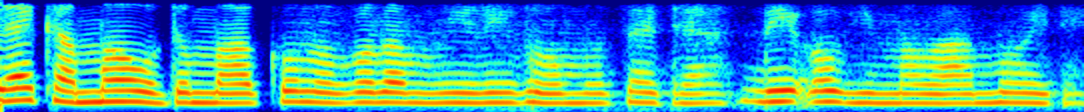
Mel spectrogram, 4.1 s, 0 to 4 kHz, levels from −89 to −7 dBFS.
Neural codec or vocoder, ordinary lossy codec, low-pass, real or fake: codec, 16 kHz in and 24 kHz out, 0.4 kbps, LongCat-Audio-Codec, two codebook decoder; none; 3.6 kHz; fake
